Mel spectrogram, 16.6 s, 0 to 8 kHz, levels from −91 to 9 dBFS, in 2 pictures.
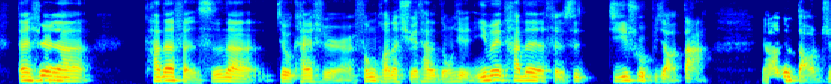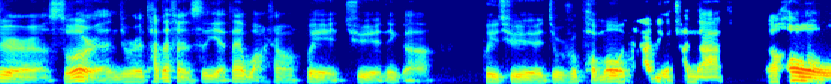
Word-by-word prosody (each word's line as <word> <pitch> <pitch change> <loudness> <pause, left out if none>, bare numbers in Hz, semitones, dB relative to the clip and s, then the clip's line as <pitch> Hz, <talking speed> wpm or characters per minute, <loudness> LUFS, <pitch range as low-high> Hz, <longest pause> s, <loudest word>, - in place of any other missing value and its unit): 但 140 0 +4
是 155 +3 +6
呢， 125 -4 +3 0.5
他 130 - 0
的 140 +1 +7
粉 85 -13 -3
丝 115 +8 -4
呢， 115 -6 +1 0.2
就 110 -6 0
开 105 +1 0
始 85 -5 -7
疯 125 +11 -1
狂 100 -5 -3
地 110 - +1
学 100 -3 -4
他 110 +2 -3
的 100 - +1
东 100 +1 -6
西， 110 - -4
因 135 +5 +2
为 165 +1 +6
他 150 -2 -1
的 135 -3 +3
粉 120 -7 -6
丝 125 +7 -8 0.2
基 130 +2 -2
数 140 0 -1
比 - - -16
较 - - -2
大。 - - -5 0.5
然 - - -8
后 - - -4
就 140 - +3
导 140 - -4
致 100 -6 -2
所 - - +3
有 - - +9
人， 80 +3 -1
就 95 +2 -9
是 95 - -3
他 - - -8
的 125 0 -1
粉 85 - -6
丝 100 - -9
也 - - -6
在 105 0 -3
网 95 - -7
上 80 -2 -13
会 85 - -5
去 90 - -7
那 85 0 -8
个， - - -12 0.5
会 90 -2 -4
去， 85 -3 -4
就 - - -10
是 85 - -6
说 - - -8
promote 100 -2 +2
他 - - -3
这 - - -3
个 - - -2
穿 95 - -7
搭。 90 -1 0 0.5
然 100 +1 -2
后 135 +1 +10
105 Hz, 255 characters per minute, -22 LUFS, 90-130 Hz, 0.5 s, 后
